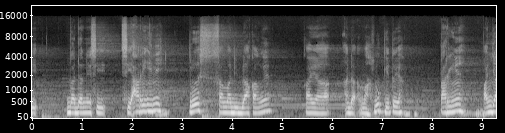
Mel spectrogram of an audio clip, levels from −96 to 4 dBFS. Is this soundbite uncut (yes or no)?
yes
